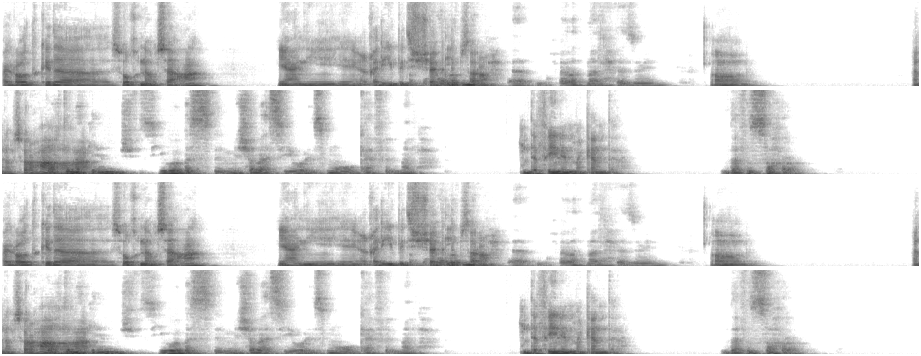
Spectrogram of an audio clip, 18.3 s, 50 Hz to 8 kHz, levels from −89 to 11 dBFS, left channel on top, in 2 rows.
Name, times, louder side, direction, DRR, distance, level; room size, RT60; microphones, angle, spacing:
voice 1, 0.0-2.0 2.8-4.9 7.1-7.5 9.1-10.1 14.3-15.4, equal, 5° left, 1.5 m, -22 dB
voice 2, 4.1-5.2 5.6-6.5 9.6-13.4 16.4-17.1, left 2 dB, 50° left, 5.7 m, -25 dB
9.9 x 8.8 x 3.3 m
head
